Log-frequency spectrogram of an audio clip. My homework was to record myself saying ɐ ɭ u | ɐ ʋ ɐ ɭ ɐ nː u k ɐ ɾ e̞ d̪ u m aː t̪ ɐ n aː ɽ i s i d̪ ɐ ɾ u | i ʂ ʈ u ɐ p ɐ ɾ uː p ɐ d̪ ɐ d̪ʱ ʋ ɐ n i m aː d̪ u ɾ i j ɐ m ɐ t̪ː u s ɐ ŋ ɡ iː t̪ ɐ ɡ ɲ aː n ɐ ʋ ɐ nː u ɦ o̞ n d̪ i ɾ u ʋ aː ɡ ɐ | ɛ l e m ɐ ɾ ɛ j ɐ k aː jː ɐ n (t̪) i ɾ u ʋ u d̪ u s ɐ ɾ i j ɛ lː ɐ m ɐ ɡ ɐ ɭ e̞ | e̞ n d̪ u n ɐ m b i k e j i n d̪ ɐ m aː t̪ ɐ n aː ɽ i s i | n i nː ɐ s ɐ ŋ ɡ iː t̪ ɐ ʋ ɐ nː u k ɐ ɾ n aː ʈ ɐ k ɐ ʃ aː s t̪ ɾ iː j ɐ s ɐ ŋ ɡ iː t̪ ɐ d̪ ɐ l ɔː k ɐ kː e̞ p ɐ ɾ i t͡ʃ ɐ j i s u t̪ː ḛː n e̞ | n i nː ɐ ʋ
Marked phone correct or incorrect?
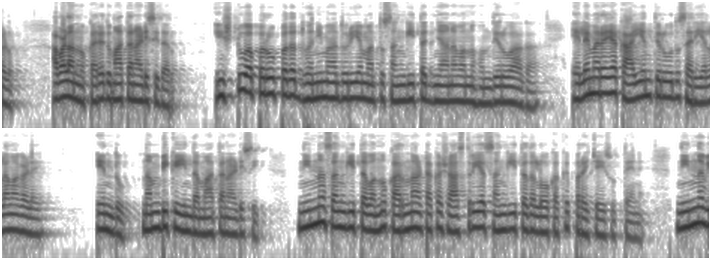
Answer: correct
